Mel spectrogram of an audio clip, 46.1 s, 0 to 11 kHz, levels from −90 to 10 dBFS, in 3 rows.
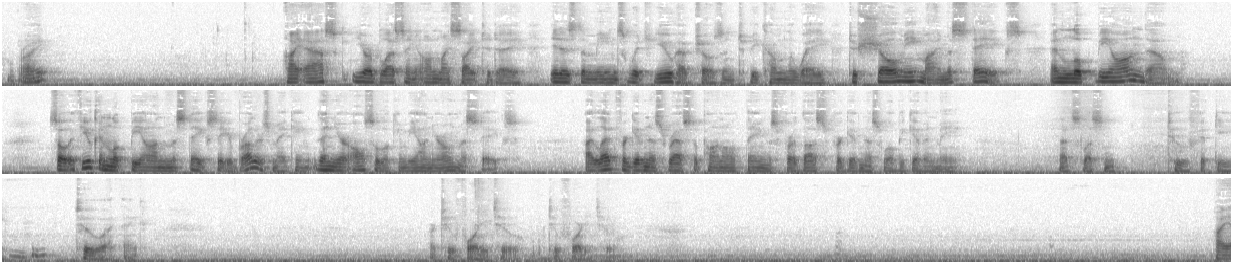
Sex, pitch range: male, 85-105 Hz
